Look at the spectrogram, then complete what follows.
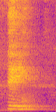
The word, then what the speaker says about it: think: You absolutely must stick out your tongue. Not very elegant, but you must to say it correctly. So, think.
